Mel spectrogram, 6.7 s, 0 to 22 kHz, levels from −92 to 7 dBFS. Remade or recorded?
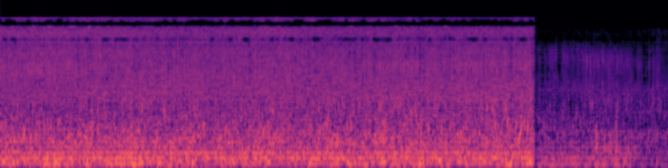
remade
